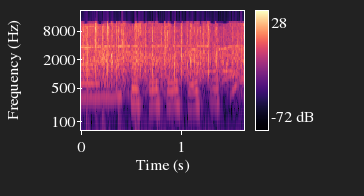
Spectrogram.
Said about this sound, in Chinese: 大师兄呢真的是操作的一个非常的一个漂亮，真的要给大师兄来一个掌声。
